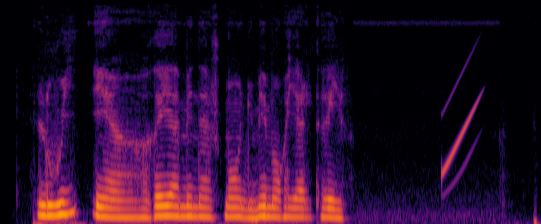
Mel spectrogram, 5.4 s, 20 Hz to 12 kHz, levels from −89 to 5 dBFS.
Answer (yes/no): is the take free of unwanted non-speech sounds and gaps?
no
